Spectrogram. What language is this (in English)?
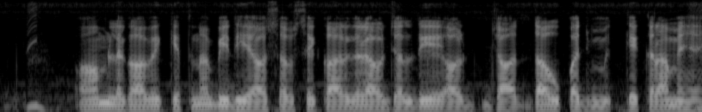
Magahi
